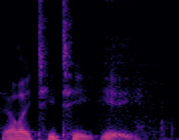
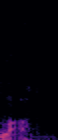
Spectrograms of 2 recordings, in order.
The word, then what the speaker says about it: Latte: L A T T E. Latte, but I think it's pronounced Lot.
